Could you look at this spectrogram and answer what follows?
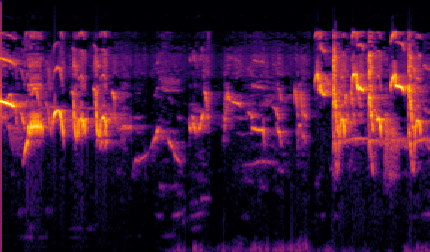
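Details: Oriental magpie-robin (kacer) singing, meant to prompt lazy kacer to sing: a rapid run of sweet whistled phrases and chattery notes, a short pause near the middle, then a dense burst of high scratchy notes, with soft low thumps beneath.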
